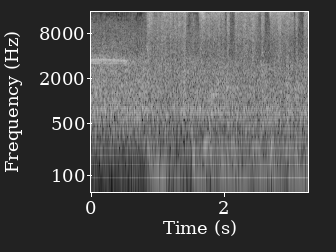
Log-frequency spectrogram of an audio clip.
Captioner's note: crowd Noises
